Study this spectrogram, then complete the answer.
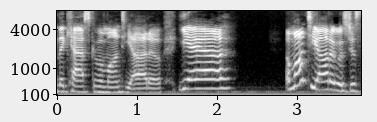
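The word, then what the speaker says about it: Amontillado: You don't know what the cask of a montiato is? What the? I had a substitute teacher pronounce it Aman Till Leato and it made me so mad.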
